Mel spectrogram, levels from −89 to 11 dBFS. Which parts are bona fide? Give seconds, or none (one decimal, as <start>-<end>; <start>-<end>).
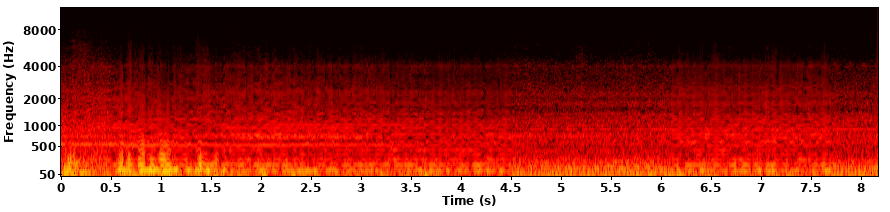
0.0-0.5; 4.5-6.1; 7.7-8.2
